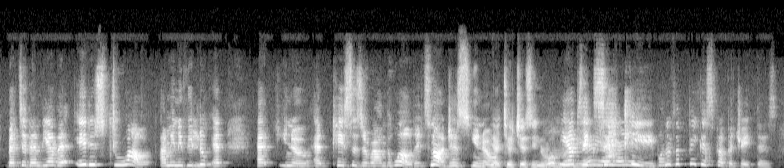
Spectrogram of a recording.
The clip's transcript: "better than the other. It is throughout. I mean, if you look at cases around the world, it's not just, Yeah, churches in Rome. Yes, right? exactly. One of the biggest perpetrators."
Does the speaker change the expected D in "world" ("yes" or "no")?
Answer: no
